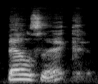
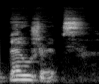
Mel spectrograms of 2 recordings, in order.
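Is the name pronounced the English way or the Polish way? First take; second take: English; Polish. First: The name is said with English sounds. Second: The name is said with Polish sounds.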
